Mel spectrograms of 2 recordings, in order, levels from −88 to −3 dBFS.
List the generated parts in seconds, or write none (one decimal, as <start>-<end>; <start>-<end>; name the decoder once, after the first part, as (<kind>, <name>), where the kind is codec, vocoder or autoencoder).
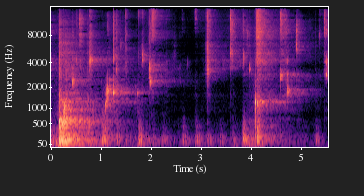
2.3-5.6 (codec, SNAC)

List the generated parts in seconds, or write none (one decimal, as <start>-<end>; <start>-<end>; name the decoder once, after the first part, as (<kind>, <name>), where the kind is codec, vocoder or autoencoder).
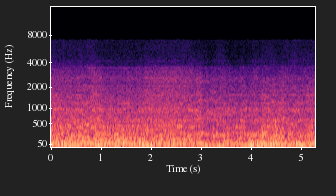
0.4-1.0 (codec, SNAC); 2.5-5.3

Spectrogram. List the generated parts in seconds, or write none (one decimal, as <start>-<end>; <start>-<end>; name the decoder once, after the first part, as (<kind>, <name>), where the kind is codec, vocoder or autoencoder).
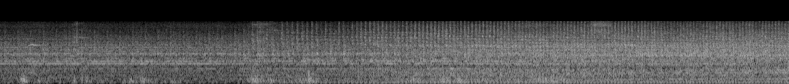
none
